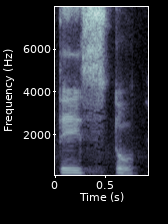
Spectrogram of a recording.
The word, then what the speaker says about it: texto: Da mesma forma, a palavra texto a gente se escreve eh com X, porém ela tem um som de s, texto.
